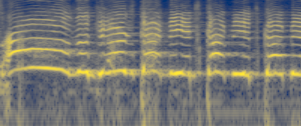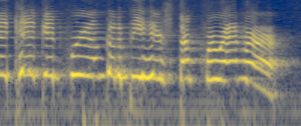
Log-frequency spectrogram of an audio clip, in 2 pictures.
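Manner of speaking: very high squeaky monkey voice; frantic falsetto monkey cries for help; panicked monkey. Acted. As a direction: squeal in alarm as a trapped little monkey. Monkey trapped again in story.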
